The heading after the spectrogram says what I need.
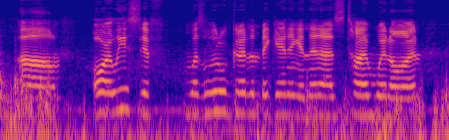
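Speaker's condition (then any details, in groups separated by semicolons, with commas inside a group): No condition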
